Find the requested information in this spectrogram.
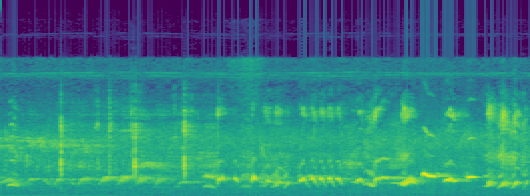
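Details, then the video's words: White-rumped shama (murai batu) song used as a master recording to train other birds to sing more, set with river sounds: a rapid, varied run of clear whistles and chattering notes that grows louder and denser, with a faint low hum beneath. "MASTER KICAU MURAI BATU"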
